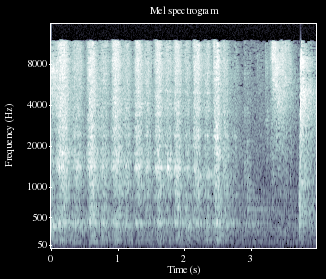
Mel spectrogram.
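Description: Hand saw cutting through wood for a garden bench, steady rhythmic rasping strokes close up, slowing and thinning near the end of the cut before a final sharp scrape.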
